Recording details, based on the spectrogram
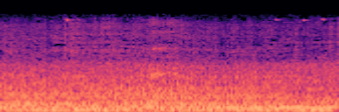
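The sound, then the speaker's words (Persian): A heavy military truck carrying missiles, likely of medium-to-short range, rumbles past, its deep engine drone loud and steady throughout, with no voices. “دوباره یه ماشین دیگه حامل موشک هستش، احتمال موشک هایی با برد متوسط رو به پایین.”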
